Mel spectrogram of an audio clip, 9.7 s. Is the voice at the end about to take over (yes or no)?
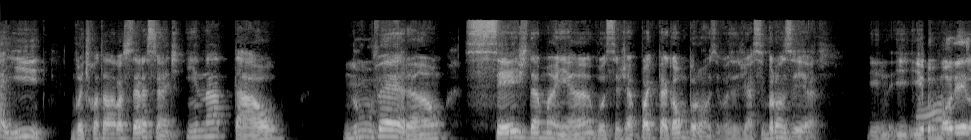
no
